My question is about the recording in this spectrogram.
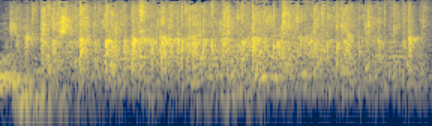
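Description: Audience applauding, many hands clapping together, easing off slightly toward the end.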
